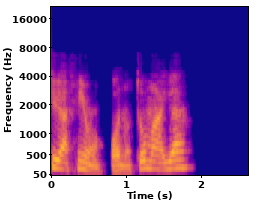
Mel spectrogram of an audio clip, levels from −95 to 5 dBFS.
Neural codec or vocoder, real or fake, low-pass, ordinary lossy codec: codec, 44.1 kHz, 3.4 kbps, Pupu-Codec; fake; 7.2 kHz; AAC, 32 kbps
